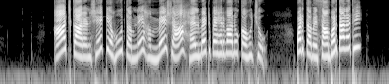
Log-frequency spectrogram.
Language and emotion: Gujarati, angry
